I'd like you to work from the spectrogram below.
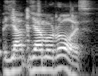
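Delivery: loud, broad Birmingham greeting; punchy Yam Yam Brummie; Brummie dialect. Shown as a demonstration. Teaching a local greeting in broad Brummie. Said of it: "Yam all right means".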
